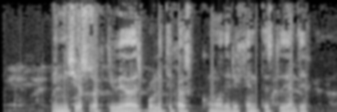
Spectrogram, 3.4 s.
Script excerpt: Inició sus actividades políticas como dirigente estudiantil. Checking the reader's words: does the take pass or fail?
pass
